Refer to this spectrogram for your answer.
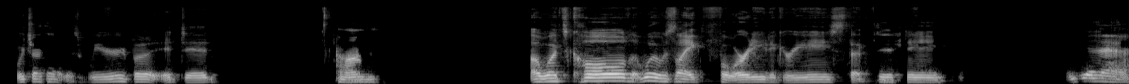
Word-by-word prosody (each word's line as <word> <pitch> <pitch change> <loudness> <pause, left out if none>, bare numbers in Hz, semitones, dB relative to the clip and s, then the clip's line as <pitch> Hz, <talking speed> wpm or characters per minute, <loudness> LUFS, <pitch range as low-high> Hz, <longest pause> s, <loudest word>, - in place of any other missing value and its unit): which 120 +1 -5
I - - 0
thought 125 -1 -8
was - - -13
weird, 125 +4 -4
but 120 -1 0
it 115 - -6
did. 105 +1 -3 1.2
Um 115 +1 0 1.5
Oh, - - +4
what's 145 +2 +3
cold? 160 +1 +6
When 170 -1 +4
it - - +4
was, 140 -3 -2
like, 115 -4 +1
40 115 +3 +1
degrees 110 +1 -4
to - - -4
50. 110 -1 -3 1.2
Yeah, 140 -5 -1
115 Hz, 110 wpm, -22 LUFS, 110-140 Hz, 1.5 s, cold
